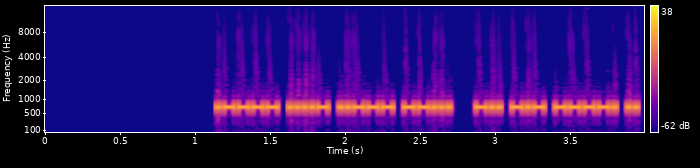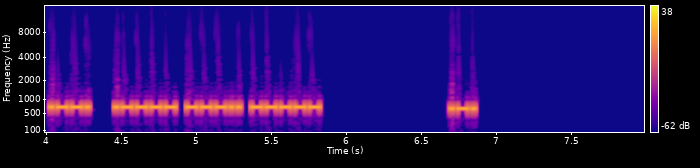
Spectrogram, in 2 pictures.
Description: Morse code, heard as a keyed tone, about 50 wpm, 700 Hz. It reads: 1427 DK9IP 180 R
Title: Worked All Europe DX Contest - QTC Exchange - 50wpm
